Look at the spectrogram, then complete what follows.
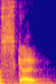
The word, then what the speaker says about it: scone: And what is this pronounced? It's called a scone, or if you're really pretentious, you can call it a scone.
